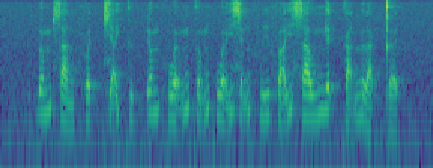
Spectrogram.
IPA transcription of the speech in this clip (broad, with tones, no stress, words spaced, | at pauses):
ɓə˨˦msa˧˩n fə˨˩t̚t͡ɕa̰˧˥jkɨ˨˩k̚ɗə˧m hwə̰ː˧˥mkə̰˧˥mkwə̰˧˥j zə̰˧˥nfi˨˦fa̰˧˥j sa˧wɲəː˦˥t̚ ka̰˧˥nla˨˩k̚ t̪ə˨˩t̚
